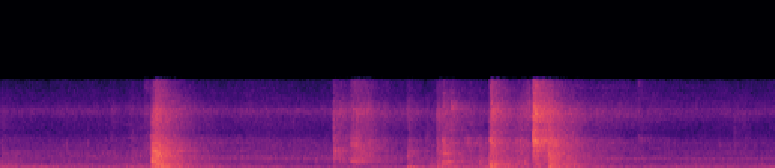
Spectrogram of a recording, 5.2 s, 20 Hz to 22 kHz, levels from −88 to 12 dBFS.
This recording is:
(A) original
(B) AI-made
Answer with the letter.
B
